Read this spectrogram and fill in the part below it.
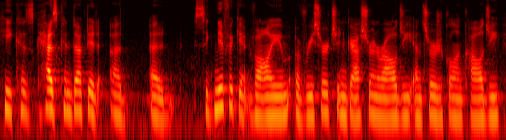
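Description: A woman's voice: fairly low pitch, fairly even intonation, brisk, a little mellow. A woman introducing people from notes as a presenter at a public meeting, recorded in a noisy room. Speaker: residency program presenter.

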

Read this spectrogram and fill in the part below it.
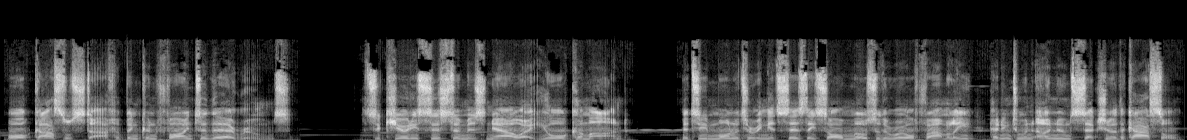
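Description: A man voicing a dutiful henchman who reports formally in an animated comic dub. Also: medium pitch, normal speed. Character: dutiful male henchman in animated fantasy villain's service.

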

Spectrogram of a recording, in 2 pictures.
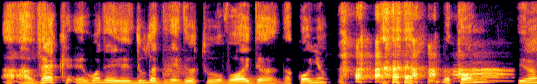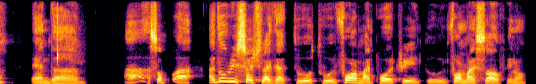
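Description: A man with a Puerto Rican accent, a poet telling stories in a rambling, reminiscing way with filler pauses. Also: on the high side, expressive, dark tone. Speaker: poet guest. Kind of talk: relaxed conversational storytelling.

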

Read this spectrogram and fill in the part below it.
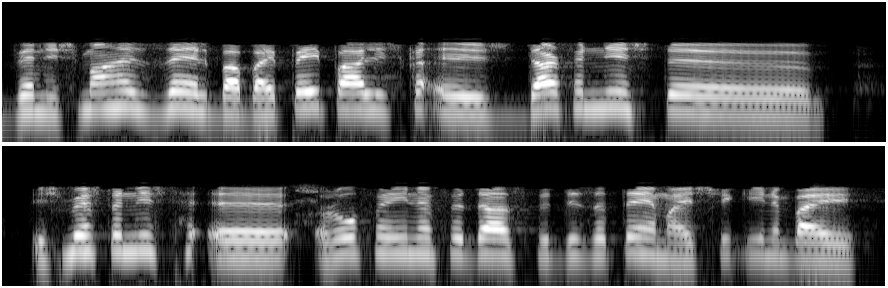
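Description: A man with a foreign accent, not a native speaker, making a halting, repetitive phone pitch over a narrow tinny line. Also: steady tone, smooth. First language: not German. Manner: halting broken German, repetitive. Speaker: scam call-centre agent. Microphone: telephone.

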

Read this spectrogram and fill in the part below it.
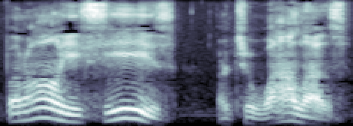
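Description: A man's voice: mid-range voice, sing-song, slow, creaky, warm tone, slightly rough, pitched above the performer's own voice, full character voice. A man voicing little girl kittens, cheeky tattletales in a storybook. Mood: cheeky tattling.

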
